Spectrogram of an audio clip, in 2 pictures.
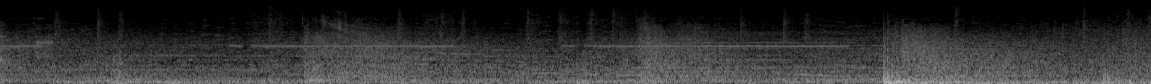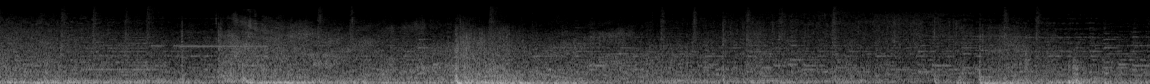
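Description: Missile launches and explosions in the flight combat game Ace Combat 7, heavy booming blasts rising over a dense, continuous roar of engines and music, with several loud bursts spaced through the scene.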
